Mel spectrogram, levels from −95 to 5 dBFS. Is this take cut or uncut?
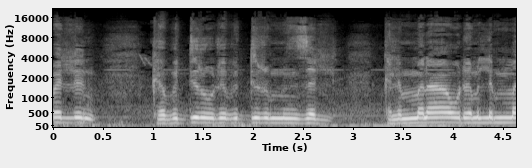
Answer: uncut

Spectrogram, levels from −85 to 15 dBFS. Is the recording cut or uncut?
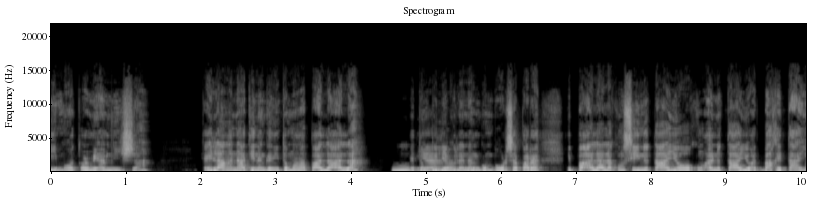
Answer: uncut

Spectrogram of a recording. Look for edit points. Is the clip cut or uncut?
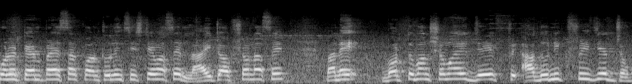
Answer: uncut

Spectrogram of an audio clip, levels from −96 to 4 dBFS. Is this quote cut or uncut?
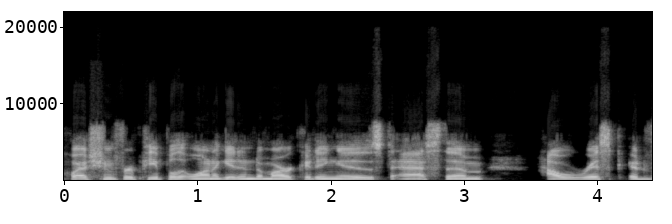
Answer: uncut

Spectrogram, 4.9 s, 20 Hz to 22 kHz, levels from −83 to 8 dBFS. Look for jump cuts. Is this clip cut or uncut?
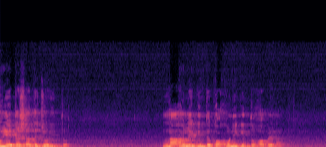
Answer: uncut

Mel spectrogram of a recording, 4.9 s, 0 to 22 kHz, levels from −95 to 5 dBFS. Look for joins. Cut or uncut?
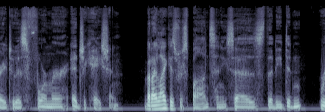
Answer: uncut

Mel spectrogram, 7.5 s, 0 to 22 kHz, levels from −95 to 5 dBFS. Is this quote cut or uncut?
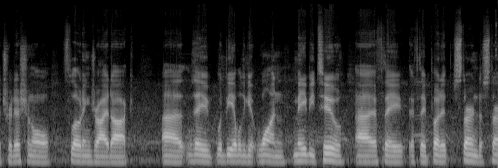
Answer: uncut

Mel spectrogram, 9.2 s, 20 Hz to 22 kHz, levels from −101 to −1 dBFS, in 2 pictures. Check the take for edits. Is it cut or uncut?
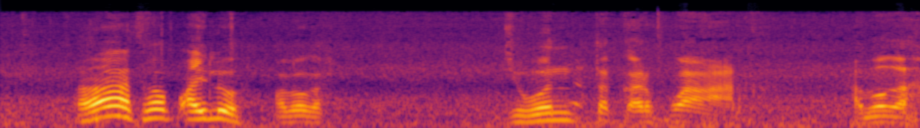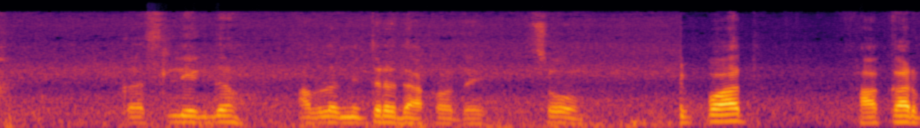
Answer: cut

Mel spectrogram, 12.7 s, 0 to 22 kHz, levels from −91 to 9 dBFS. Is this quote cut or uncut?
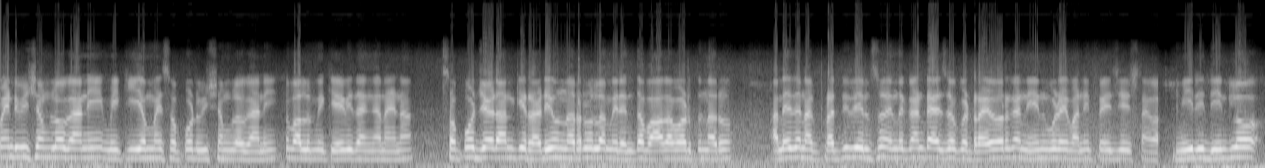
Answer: cut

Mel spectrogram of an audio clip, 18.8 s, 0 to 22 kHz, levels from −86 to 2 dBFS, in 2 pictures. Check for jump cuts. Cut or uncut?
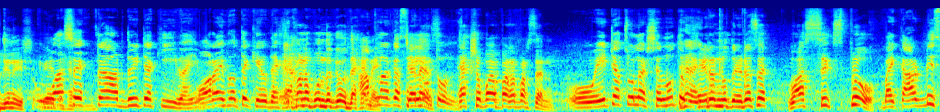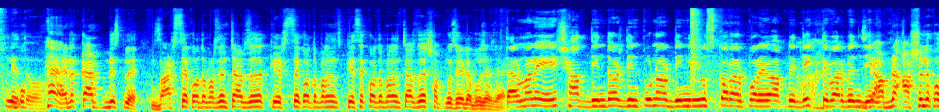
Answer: cut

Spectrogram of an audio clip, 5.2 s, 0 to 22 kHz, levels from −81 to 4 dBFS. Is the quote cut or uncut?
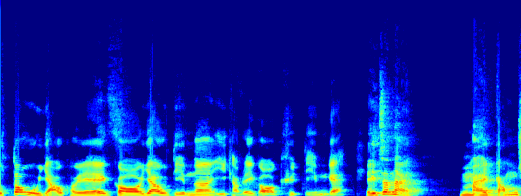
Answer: cut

